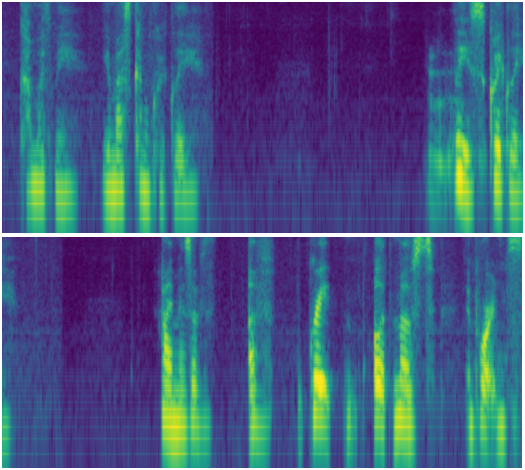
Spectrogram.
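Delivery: somber elf voice, solemn, mournful and urgent. Game master voices a somber woman who walks in: very soft voice. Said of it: "she kind of very softly says".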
